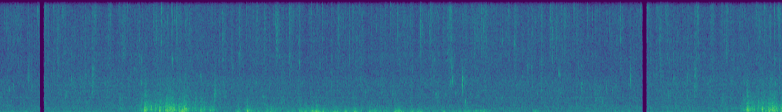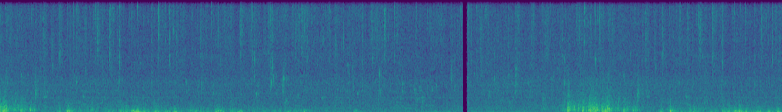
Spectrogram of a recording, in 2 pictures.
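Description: Steady rain with thunder rolling three times, about twelve seconds apart, each roll loudest at its start and then rumbling off over a few seconds.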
